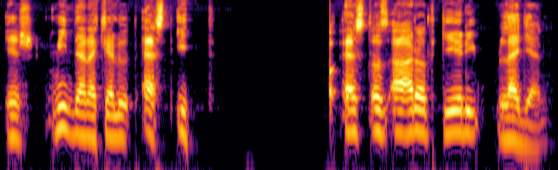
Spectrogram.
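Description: A man's voice: fairly high pitch, a little mellow, voice pushed up, natural voice. A man voicing a cornered, bitter male ruler who speaks in a strained voice while reading an audiobook.

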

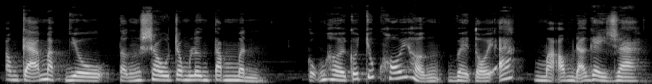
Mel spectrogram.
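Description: A woman narrating a ghost story in a deliberate, suspenseful tone. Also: mid-range voice, lively intonation, faint music behind. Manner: slow, deliberate, suspenseful telling.

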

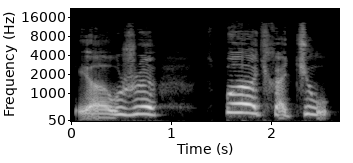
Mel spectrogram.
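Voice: medium pitch, unhurried, no echo, clean studio sound, voice pushed up, lightly acted. A reader voicing a huge, clingy monster child who talks in a tearful, pleading, childlike way in an audiobook. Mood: sleepy. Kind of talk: audiobook character reading.

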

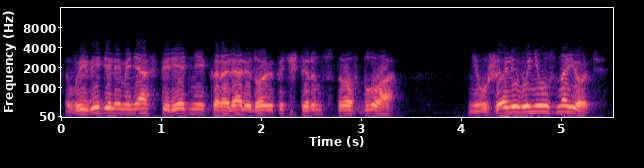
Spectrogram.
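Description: A man's voice: medium pitch, quick pace, phone-quality sound, voice pushed up, close to an everyday voice. Man reading as a brusque swaggering musketeer. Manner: brusque, impatient and self-assured. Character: bold swaggering Gascon musketeer, middle-aged man.

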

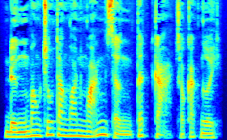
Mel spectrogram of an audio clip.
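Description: A man voicing a composed, smooth-talking young male cultivator disciple in a fantasy audiobook, delivering a measured speech. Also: lowish voice, lively intonation, dark tone.

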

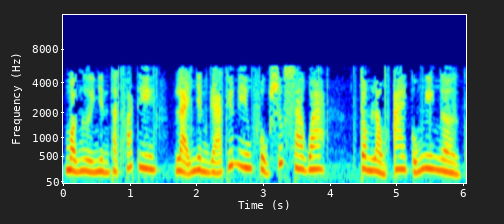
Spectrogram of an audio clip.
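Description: A woman narrating an audiobook in a steady storytelling manner. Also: a little high, moderate pace. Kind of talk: scripted narration. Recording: dull lo-fi audio.

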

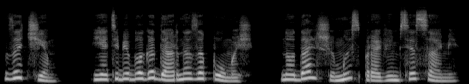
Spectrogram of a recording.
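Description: A woman's voice: fairly high pitch, animated, normal speed, warm tone, no echo, clean studio sound, voice pushed up. Woman voicing a snappish, indignant young woman. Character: sharp-tongued young woman arguing with ex-husband.

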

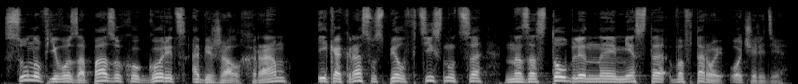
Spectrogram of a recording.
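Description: A man reading a fantasy novel aloud as an audiobook narrator, telling the story in an even, measured way with dry ironic asides. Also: mid-range voice, no echo.

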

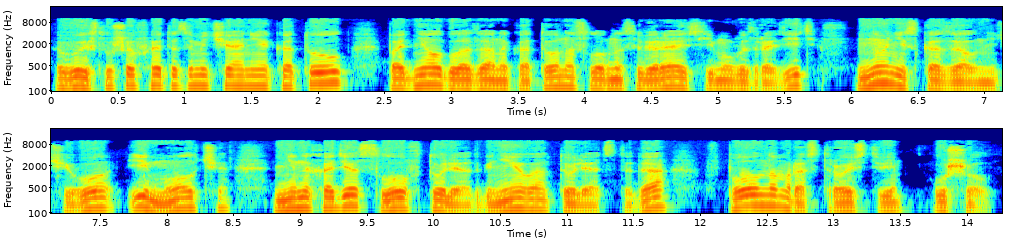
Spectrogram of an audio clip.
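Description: A man reading a history book aloud as scripted narration, announcing page numbers and footnotes in a measured, even way. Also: lowish voice. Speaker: audiobook reader.

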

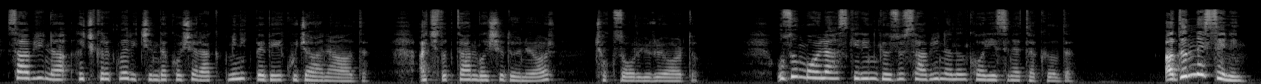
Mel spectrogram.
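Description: A woman narrating an audiobook with steady, dramatic storytelling. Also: medium pitch, normal speed.

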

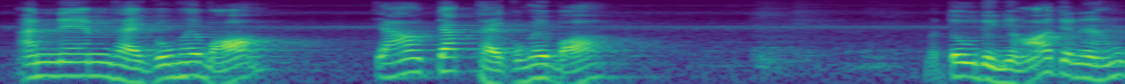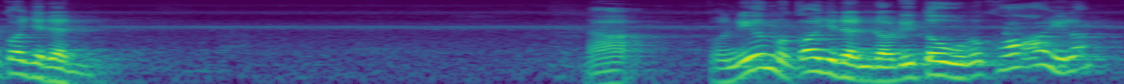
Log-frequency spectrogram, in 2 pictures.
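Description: A man, a Buddhist monk, giving a dharma talk to lay followers in a folksy, repetitive way with humorous asides. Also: on the high side. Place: temple hall. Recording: echoey hall with faint ambience.

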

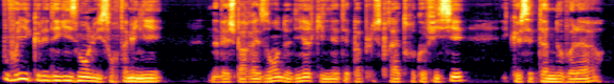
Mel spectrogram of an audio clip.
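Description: A man voicing a reckless, hot-headed ex-convict who speaks in an excited, breathless, shouting way. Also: on the low side, normal speed, husky. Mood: triumphant.

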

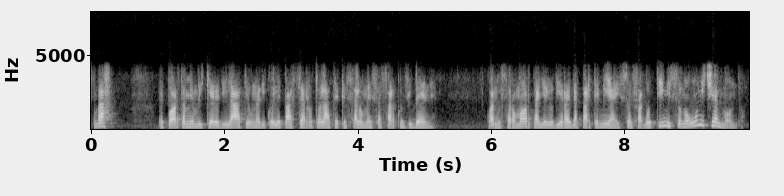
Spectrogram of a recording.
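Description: A woman's voice: on the low side, fairly even intonation, a little fast, natural voice. A woman reading the part of a wry, spirited old grandmother near the end of her life, in a satirical tone. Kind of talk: audiobook reading. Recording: tinny phone-like sound.

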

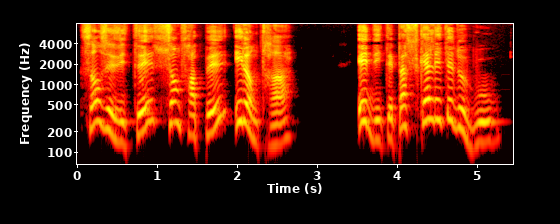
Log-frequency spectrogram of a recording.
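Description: Audiobook narrator, novel reading, slow pace, lively intonation. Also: mid-range voice. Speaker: audiobook reader.

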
